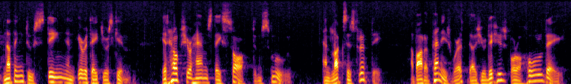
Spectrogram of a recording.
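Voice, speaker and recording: A man's voice: lowish voice, very animated, normal speed, breathy edge, rough recording. A man reading scripted 1930s radio commercials as a polished, persuasive announcer.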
